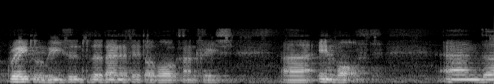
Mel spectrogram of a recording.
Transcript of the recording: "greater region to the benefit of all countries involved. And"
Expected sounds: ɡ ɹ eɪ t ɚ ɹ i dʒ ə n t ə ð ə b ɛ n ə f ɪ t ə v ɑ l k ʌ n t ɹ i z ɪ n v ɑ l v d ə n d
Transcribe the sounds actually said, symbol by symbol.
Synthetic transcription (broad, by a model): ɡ ɹ eɪ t ɹ i z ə n t ə ð ə b ɛ n ə f ɪ t ə v ɑ l k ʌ n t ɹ i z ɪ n v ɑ l v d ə n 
